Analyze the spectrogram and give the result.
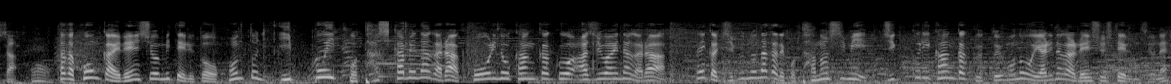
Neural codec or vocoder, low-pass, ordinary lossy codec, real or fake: none; none; none; real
